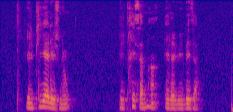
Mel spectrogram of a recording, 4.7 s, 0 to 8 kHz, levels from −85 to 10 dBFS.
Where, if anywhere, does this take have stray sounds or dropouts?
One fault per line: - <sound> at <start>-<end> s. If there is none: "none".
none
